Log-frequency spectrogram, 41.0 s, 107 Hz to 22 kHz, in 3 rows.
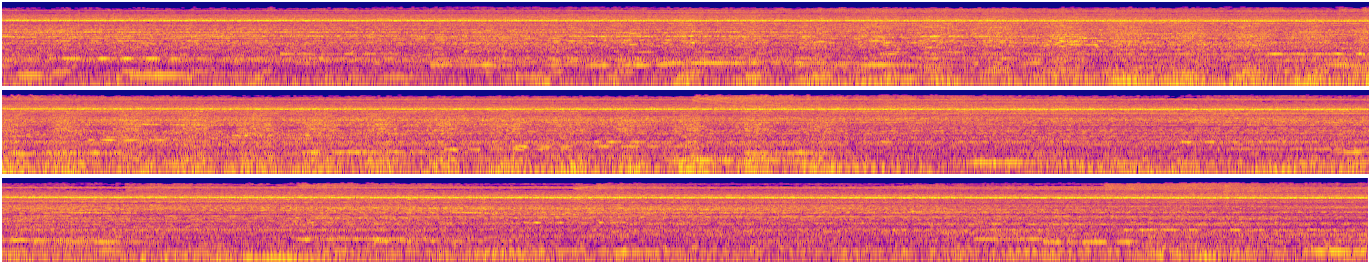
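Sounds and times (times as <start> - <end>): steady high whine: 0.0 - 41.0
synthesizer drone music: 0.0 - 41.0.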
